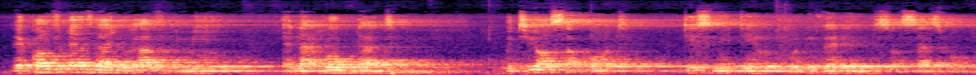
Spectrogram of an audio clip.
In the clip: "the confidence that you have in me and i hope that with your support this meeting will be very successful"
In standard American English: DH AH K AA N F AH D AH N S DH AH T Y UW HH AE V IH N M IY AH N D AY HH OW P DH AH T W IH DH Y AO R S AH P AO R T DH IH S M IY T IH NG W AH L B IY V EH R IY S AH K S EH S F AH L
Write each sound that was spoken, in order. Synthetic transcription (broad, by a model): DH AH K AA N F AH D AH N S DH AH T Y UW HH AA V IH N M IY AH N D AY HH OW P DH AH T W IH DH Y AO S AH P AO T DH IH S M IY T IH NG W AH L B IY V EH R IY S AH K S EH S F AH L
